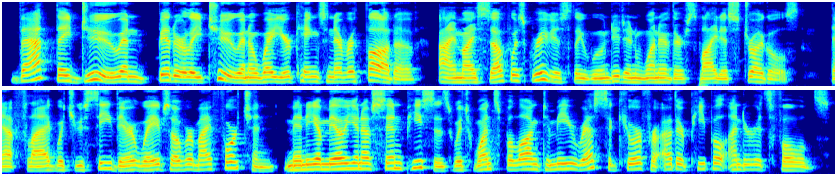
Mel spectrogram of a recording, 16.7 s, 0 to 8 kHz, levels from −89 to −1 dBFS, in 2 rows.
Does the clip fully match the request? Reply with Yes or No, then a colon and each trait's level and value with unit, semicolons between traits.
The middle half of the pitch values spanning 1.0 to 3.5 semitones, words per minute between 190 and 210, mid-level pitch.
No: average, 4.2 semitones; average, 195 wpm; medium, 170 Hz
